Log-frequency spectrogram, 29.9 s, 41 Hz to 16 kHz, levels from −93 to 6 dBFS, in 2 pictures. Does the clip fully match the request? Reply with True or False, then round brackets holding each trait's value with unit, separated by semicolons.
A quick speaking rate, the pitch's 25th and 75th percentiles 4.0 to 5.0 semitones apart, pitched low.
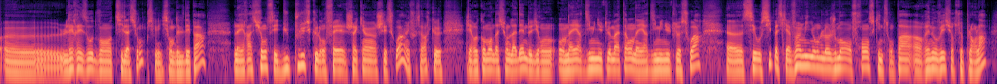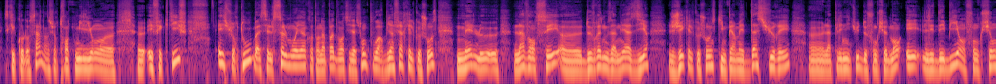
False (245 wpm; 3.5 semitones; 120 Hz)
